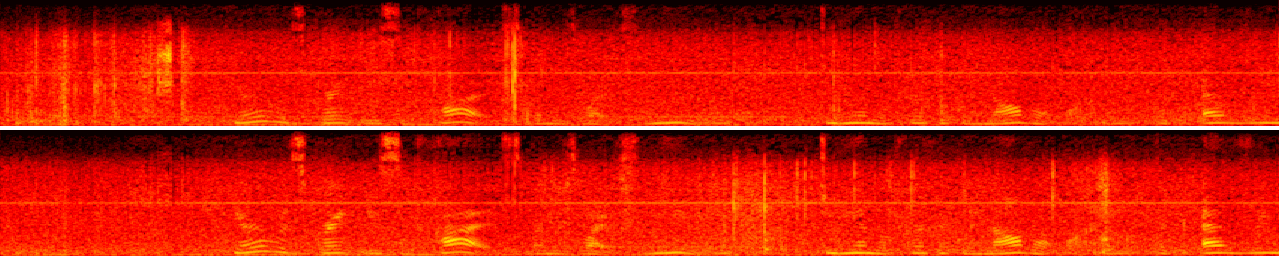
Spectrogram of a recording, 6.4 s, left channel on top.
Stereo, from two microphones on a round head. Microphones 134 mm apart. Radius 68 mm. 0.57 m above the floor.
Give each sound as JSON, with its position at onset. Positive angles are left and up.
{"t": 1.2, "sound": "a woman speaking", "side_deg": -70}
